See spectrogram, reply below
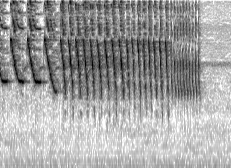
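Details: Local canary lure song: three sharp falling whistles, then a quick run of repeated high chirping notes that speeds up and fades out.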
